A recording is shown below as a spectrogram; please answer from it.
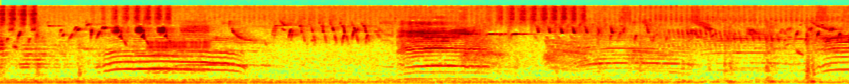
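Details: Hampshire countryside flock of ewes and lambs: repeated drawn-out bleats, some long and gently falling, others shaky and higher, several animals calling in turn over a background hum of far traffic.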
